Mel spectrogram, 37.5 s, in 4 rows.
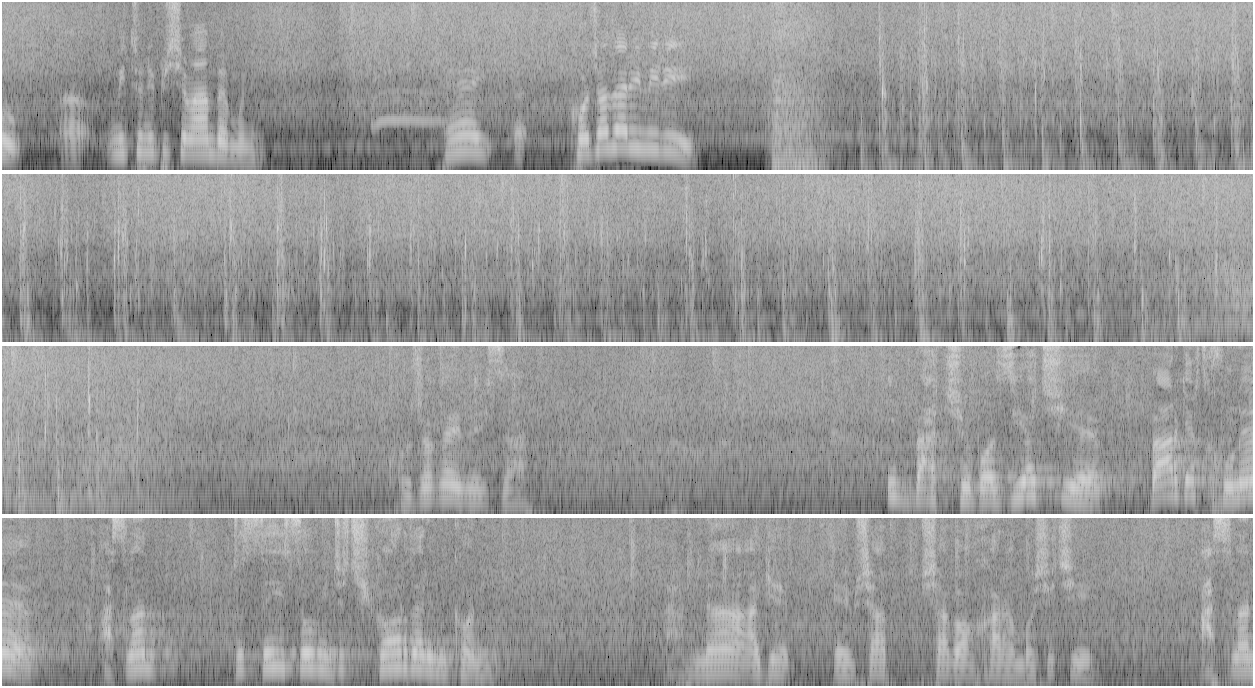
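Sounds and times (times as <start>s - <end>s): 
speech: 0.0s - 2.2s, 3.3s - 5.3s, 21.8s - 22.8s, 25.4s - 32.1s, 33.3s - 36.5s, 37.1s - 37.5s
rain falling: 0.0s - 37.5s.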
